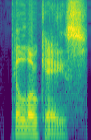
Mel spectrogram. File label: "pillowcase", American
